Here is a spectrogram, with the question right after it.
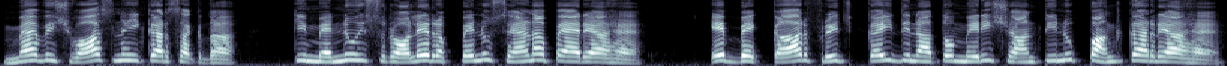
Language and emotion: Punjabi, angry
